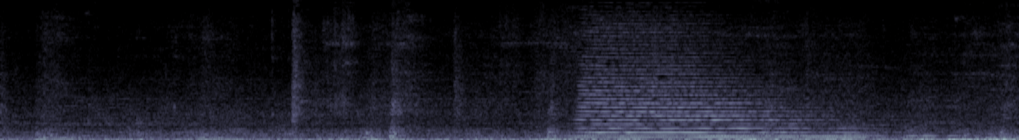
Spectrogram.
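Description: Electric local train running, with a steady low rumble and a few sharp clicks of the wheels over rail joints. Just past halfway a train horn sounds one long, steady note for about a second and a half.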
